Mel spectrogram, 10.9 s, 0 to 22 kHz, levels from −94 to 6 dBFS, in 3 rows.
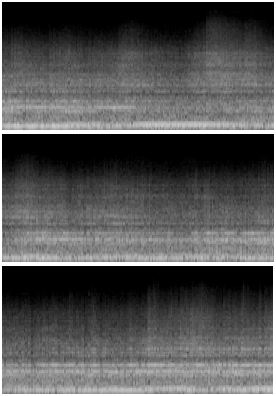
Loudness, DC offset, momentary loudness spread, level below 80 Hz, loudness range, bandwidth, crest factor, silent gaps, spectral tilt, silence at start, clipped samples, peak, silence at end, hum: -26 LUFS; under 0.1%; 5 LU; -42 dBFS; 3 LU; 7.6 kHz; 14 dB; none; -8 dB/octave; 0 s; under 0.1%; -10 dBFS; 0 s; none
